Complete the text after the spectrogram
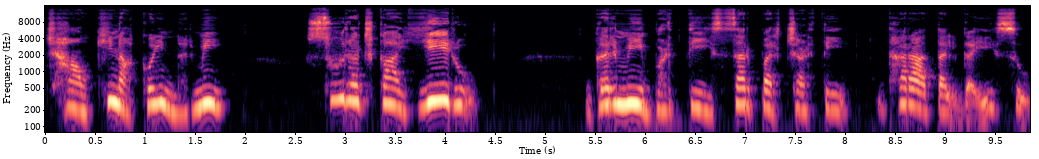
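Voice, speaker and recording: Pitched high and dark, mellow in tone, a woman speaks with a Bengali accent. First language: Bengali (speaking Hindi). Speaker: poet. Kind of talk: poetry reading. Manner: rhythmic.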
